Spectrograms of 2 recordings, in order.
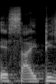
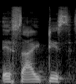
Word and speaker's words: ascites: तो एसाइटिज बोलते हैं। क्या बोलते हैं? एसाइटिज। स्पेलिंग देख लीजिए, ए का क्या होगा? एसाइटिज होगा। ए देख लीजिए ASCITES, एसाइटिस, समझ गए ना।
